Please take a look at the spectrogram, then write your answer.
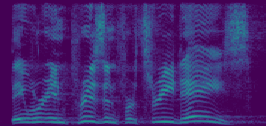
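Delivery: loud, high, impassioned sermon; preaching at full force. Real, not acted. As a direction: hammer the point home to the congregation.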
